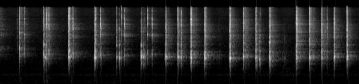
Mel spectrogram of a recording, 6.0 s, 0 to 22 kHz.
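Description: A small, hollow, teal and green plastic box-shaped snap case is held in both hands while the fingertips click it and tap it open and shut. About two dozen sharp, dry clicks come at an uneven pace, each with a brief hollow tone around 1.3 kHz that dies away almost instantly. A faint, steady low hum runs underneath.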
